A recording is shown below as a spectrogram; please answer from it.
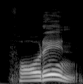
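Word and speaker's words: foreign: तो इस तरह से जो है आप एन से पहले अगर जी आता है तो जी का उच्चारण नहीं होगा।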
